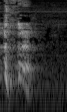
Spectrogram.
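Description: A short, dry, throaty cough with a throat-clearing quality, typical of a cough set off by throat irritation.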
